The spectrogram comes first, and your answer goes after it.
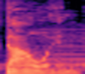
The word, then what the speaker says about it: Gawain: the journey of the young knight gawain or gowin as the film chooses to pronounce it in the movie as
